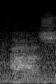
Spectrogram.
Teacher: That's not the correct pronunciation. It goes from low tone to mid tone.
